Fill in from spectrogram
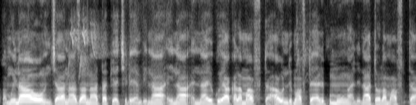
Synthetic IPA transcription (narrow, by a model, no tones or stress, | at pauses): wamwinawɔnd͡ʒanazanatapjat͡ʃilɛmbinaḭnanajikujakalamafu̥ta̰ʔa̰undimafu̥tajalipumuŋandinatɔlamafu̥ta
